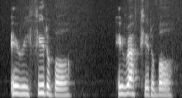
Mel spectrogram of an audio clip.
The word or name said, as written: irrefutable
